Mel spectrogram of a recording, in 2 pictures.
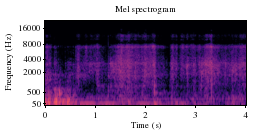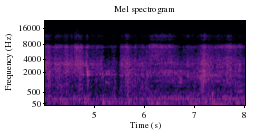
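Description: Packing wrap rustling and crinkling as a hand pulls it back from a guitar body in a cardboard box, with small clicks of handling throughout. A knock right at the start as the box lid is lifted.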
